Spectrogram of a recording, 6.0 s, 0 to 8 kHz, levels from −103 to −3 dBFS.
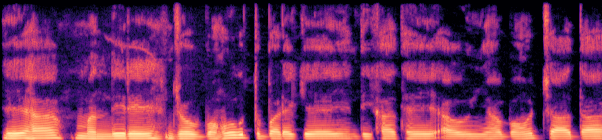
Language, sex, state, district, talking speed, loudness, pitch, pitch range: Chhattisgarhi, male, Chhattisgarh, Sarguja, 130 wpm, -15 LUFS, 125 Hz, 120-130 Hz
